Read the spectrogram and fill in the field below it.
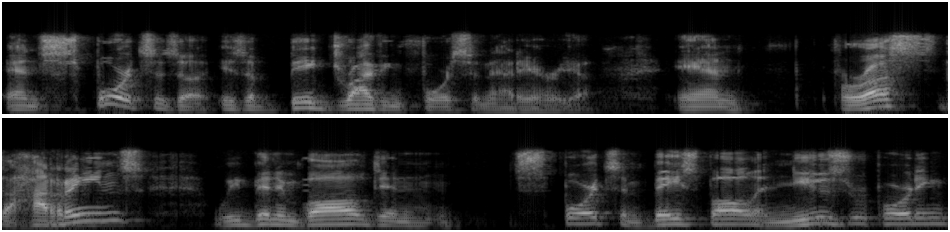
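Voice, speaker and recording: A man with an American accent speaks at a moderate pace. His pitch swings very widely. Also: medium pitch for a man. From Los Angeles, Southern California. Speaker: sports broadcaster. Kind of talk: guest talk.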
